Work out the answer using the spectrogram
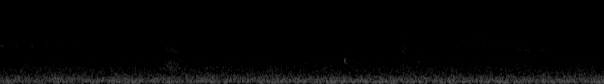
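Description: Quiet forest ambience: a small bird calls with a short run of quick notes at the start and again about five seconds in, over a low steady rumble, with a couple of faint knocks.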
